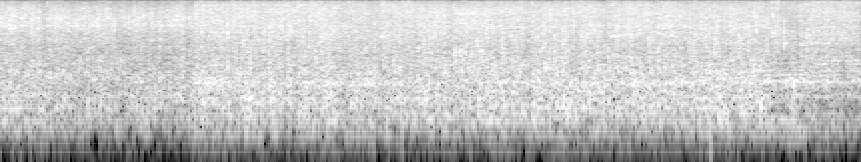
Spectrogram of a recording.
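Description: Baker's Pacers horse-race payout machine running, its motor-driven mechanism moving the horses down the track with a steady mechanical noise.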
